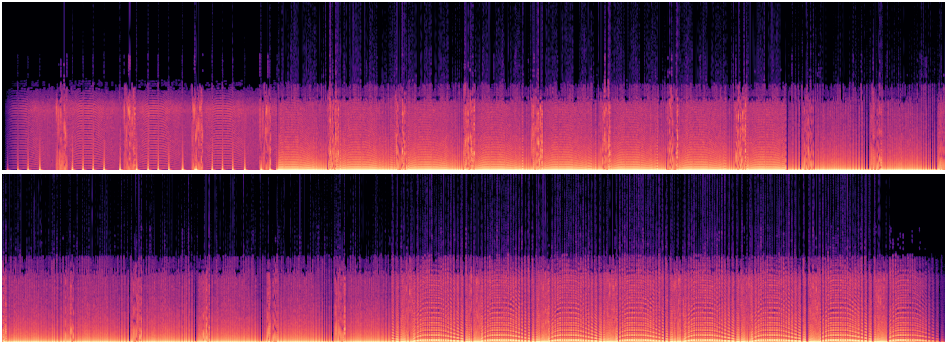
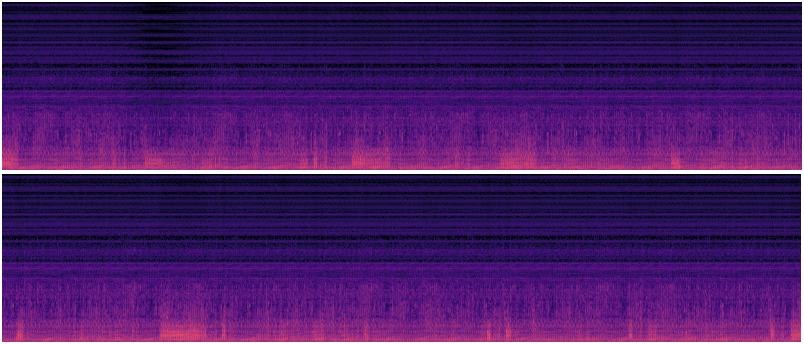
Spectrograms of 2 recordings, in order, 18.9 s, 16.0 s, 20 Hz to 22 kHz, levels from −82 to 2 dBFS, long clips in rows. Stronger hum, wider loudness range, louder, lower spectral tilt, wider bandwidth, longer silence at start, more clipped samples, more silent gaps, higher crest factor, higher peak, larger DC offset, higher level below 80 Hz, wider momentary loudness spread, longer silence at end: neither; about the same, 2 LU vs 2 LU; first, -7 LUFS vs -35 LUFS; first, -6 dB/octave vs -3 dB/octave; second, 11.5 kHz vs over 20 kHz; first, 0.15 s vs 0 s; first, 4% vs under 0.1%; neither; second, 4 dB vs 22 dB; first, 0 dBFS vs -14 dBFS; first, 2% vs under 0.1%; first, -8 dBFS vs -54 dBFS; first, 10 LU vs 4 LU; about the same, 0.05 s vs 0 s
